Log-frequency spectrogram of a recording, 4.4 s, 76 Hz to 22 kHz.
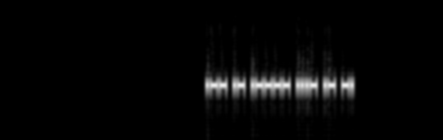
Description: Morse code, heard as a keyed tone, about 52 wpm, 700 Hz. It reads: WA1VAN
